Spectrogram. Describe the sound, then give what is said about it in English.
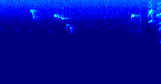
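Faint birdsong outdoors on a cool May morning in Northeast Massachusetts, heard while stopped during a walk: scattered short chirps and tweets come and go over a steady low background hush, with no one speaking. “Let me stop walking. You can hear the birds.”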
